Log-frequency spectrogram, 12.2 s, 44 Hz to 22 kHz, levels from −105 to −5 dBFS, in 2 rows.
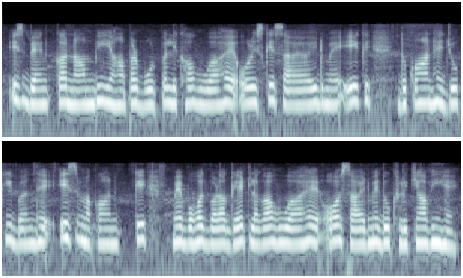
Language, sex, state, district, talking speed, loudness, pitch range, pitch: Hindi, female, Bihar, Madhepura, 185 wpm, -15 LUFS, 195-215 Hz, 205 Hz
